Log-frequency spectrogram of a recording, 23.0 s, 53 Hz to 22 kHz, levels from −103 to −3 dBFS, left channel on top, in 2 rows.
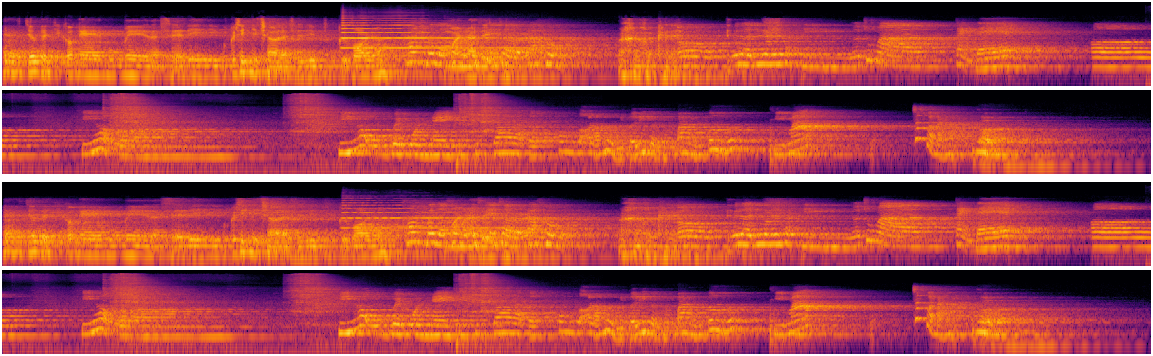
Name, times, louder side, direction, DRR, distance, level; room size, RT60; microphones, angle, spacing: voice 1, 0.0-5.2 6.2-6.8 7.6-7.8 21.3-21.6, left 2 dB, 70° left, 4 dB, 0.8 m, -23 dB
Trumpet, 3.4-6.0, left 7 dB, 55° left, 0.4 m, -27 dB
voice 2, 4.0-5.7 6.7-10.1 10.9-11.7 12.3-13.7 14.8-18.8 19.2-19.6 20.6-21.4, right 1 dB, 15° right, -2 dB, 0.4 m, -24 dB
sound 1, 11.4-17.5, equal, 5° left, 2.0 m, -37 dB
11.5 x 11.0 x 2.8 m, 2.7 s
head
